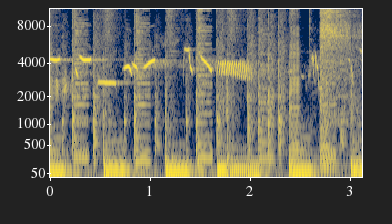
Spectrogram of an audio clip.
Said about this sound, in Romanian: tuturor cred că ne place când mergem prin pădure să ascultăm trilurile păsărilor.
